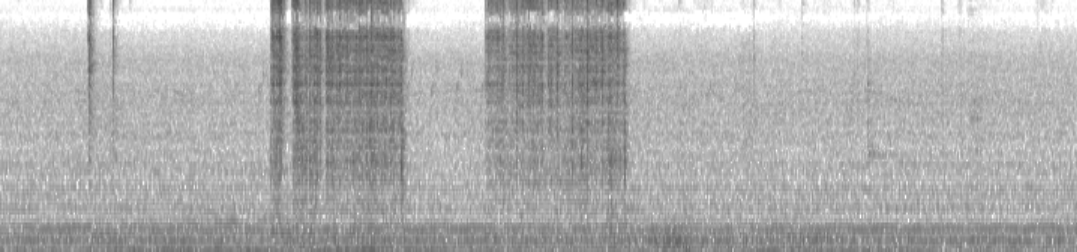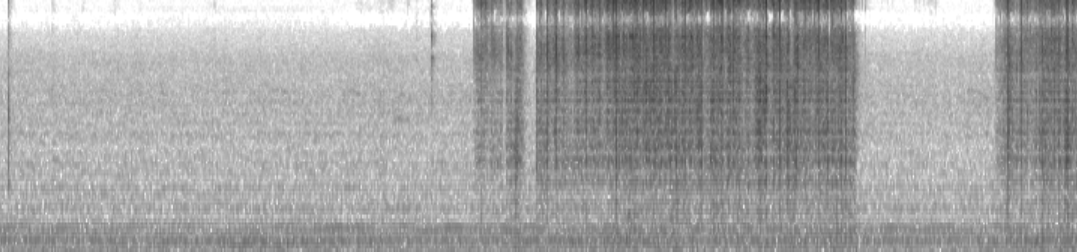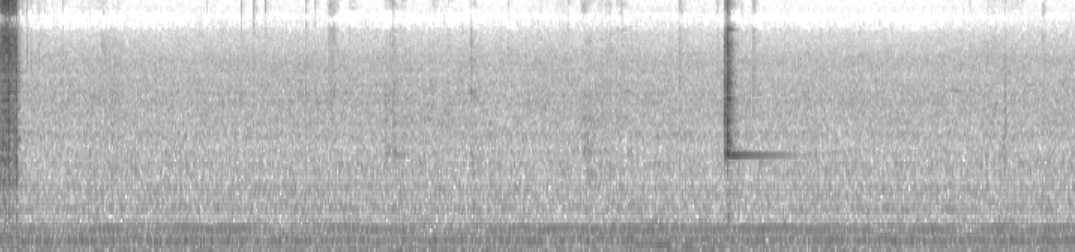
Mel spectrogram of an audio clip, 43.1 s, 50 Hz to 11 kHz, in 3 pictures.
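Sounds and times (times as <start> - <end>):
machine hum: 0.0 - 43.0
welding arc crackling: 3.6 - 5.6, 6.4 - 8.4, 20.7 - 25.9, 27.6 - 29.1.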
